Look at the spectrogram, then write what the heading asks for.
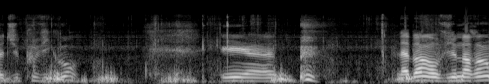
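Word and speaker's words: Djúpivogur: Je vais aller voir un petit village portuaire, Djupovigur, prononcé Djupovigur.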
